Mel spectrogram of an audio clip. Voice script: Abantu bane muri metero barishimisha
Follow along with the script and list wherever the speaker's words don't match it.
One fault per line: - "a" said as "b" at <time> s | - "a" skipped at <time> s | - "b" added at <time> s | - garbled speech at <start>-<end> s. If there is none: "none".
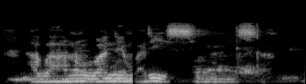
- "muri metero" skipped at 1.2 s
